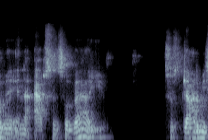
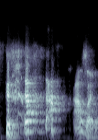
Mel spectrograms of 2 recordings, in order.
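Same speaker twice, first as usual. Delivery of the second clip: laughing; 5 dB louder, slower than usual. Real, not acted.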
